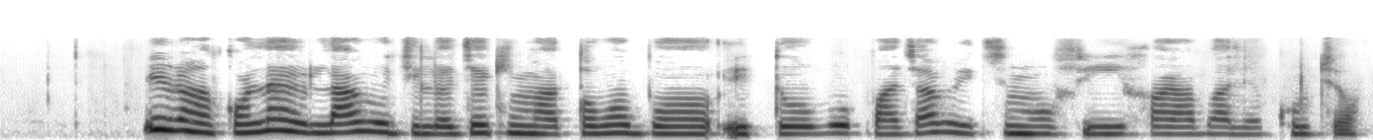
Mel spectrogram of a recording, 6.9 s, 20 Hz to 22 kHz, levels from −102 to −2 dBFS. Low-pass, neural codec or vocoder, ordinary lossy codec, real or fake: 7.2 kHz; codec, 16 kHz, 4 kbps, X-Codec, HuBERT features, trained on balanced general audio; none; fake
